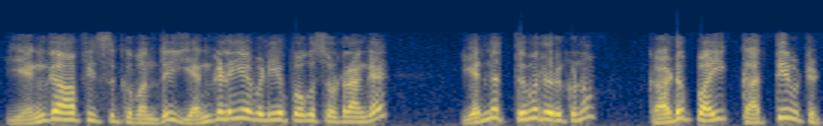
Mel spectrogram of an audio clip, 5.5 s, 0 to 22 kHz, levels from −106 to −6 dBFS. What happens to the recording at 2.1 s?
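At 2.1 s the speech runs on intact, with nothing breaking or dropping out, and it carries only the light coding character of the AMR wideband (HD Voice) codec working at 12.65 kbit/s.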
